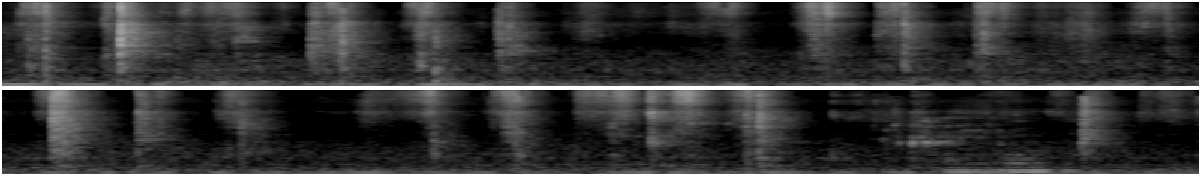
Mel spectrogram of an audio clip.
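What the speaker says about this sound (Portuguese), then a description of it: "eu vou continuar embaralhando para pegar uma só, ou duas no máximo" Tarot cards being shuffled by hand close up, a steady run of crisp riffling and slapping card sounds repeating over several seconds with no speech.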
